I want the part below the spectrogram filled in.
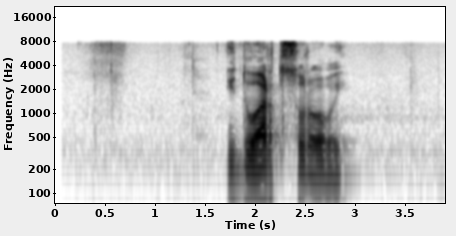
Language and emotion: Russian, neutral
